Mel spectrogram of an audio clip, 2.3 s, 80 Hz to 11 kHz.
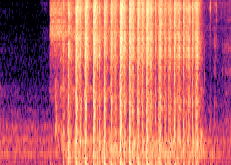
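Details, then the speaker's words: MIG welding a donor floor pan into a Galaxie 500, tacking before final weld: harsh, irregular crackling and popping from the arc; sputters because the metal isn't clean, needs regrinding. "you hear the way it's sputter and that's because this is not clean metal"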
